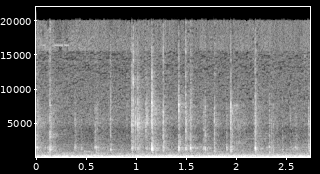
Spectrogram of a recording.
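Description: Rapid keystrokes on a computer keyboard as a DOS command is typed, a steady run of close, crisp clicks over a low background hum with no voices.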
